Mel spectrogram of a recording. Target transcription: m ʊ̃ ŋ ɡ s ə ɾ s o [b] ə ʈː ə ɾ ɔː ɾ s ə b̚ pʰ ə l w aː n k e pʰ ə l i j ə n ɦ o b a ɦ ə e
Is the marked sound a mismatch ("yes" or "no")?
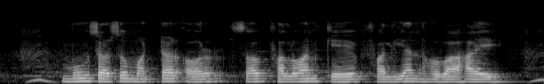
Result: yes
